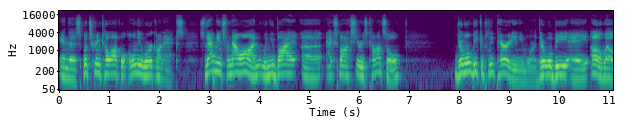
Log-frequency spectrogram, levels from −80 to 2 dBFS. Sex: male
